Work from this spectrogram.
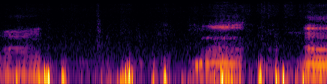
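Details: Goat being fed barley, giving three quivering, nasal bleats spaced a few seconds apart, with soft thuds and rustling of feeding between them.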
